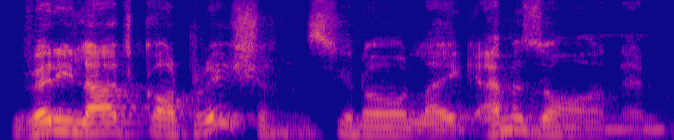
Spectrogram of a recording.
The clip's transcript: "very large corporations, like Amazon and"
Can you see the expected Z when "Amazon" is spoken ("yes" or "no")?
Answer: yes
